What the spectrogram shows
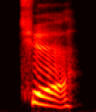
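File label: "que4", Mandarin Chinese; HSK4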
